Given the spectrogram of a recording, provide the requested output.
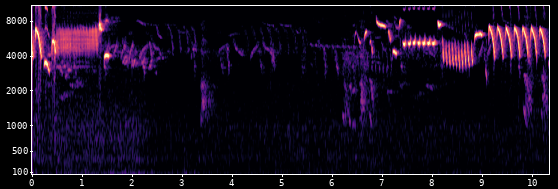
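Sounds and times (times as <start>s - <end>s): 
Eurasian wren Troglodytes troglodytes trills and twitters: 0.0s - 10.3s.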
